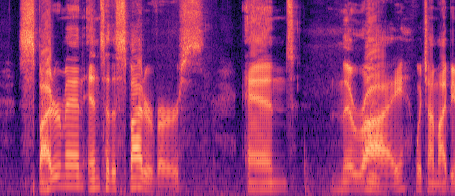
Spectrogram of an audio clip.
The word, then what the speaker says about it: Mirai: Ralph Breaks the Internet, Spider-Man Into the Spider-Verse, and Mirai, which I might be mispronouncing. It's Mirai. It's from Japan.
